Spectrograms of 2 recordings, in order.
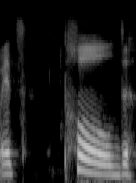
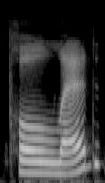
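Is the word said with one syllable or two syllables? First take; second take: one; two. First: The word is said with one syllable. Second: The word is said with two syllables. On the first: The speaker calls it right. "but no" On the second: The speaker calls it wrong. "It looks like it's two syllables"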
